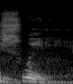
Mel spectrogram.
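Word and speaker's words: Saweetie: Sweetie. It's spelled like Saudi, but it's supposed to be Sweetie, I guess.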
